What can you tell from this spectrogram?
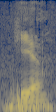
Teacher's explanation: collapses into a centering D thong here here in my accent by the early 1800s the r has gone here and then much more recently the centering dong has smoothed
